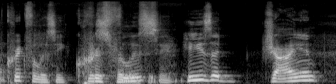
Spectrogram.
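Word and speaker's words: Kricfalusi: Chris Falusi, that's how you pronounce Yeah, not it? Crick Falusi.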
